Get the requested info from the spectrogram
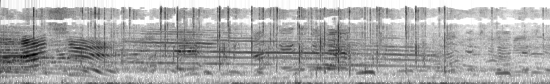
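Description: A small group of women cheering and shouting in excitement as a penalty kick goes in: a burst of high-pitched yells at the start, then one long drawn-out cheer.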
